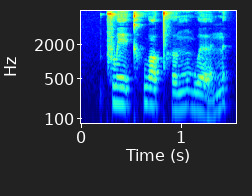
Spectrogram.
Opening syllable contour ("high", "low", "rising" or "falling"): falling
